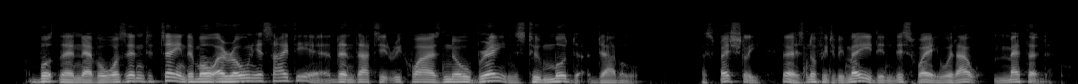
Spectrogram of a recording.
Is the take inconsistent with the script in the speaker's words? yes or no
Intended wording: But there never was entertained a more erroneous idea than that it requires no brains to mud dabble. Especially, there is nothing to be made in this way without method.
no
